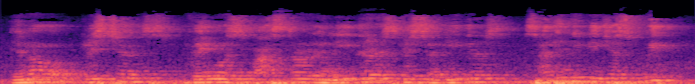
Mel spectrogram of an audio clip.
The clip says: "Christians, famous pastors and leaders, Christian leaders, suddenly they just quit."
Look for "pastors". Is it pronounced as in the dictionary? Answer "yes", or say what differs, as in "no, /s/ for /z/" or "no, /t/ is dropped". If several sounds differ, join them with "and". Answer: no, /z/ is dropped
